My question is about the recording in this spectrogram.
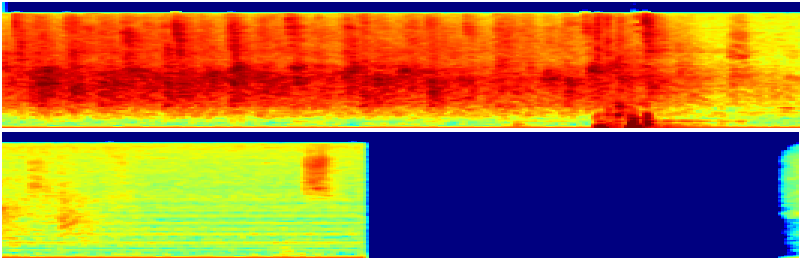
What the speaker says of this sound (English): If we can just have a round of applause for our esteemed panelists too.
